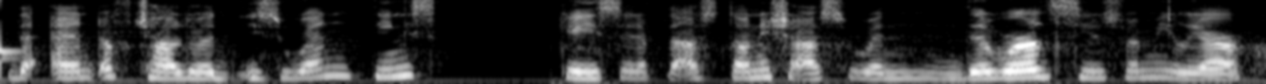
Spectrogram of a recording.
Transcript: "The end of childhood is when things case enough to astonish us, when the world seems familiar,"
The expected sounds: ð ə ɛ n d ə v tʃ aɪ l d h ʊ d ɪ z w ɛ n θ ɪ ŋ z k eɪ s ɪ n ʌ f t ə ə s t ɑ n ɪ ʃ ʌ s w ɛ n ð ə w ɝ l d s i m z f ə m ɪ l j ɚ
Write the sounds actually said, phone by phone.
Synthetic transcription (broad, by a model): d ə ɛ n d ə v tʃ aɪ l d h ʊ d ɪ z w ɛ n t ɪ ŋ s k eɪ s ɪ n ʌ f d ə ə s t ɑ n ɪ ʃ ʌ s w ɛ n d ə w ɝ l d s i m s f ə m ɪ l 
